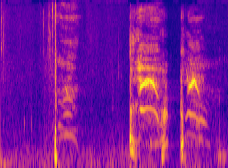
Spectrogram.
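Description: A man coughing in a fit: a short cough about half a second in, then two harder coughs close together near the end.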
